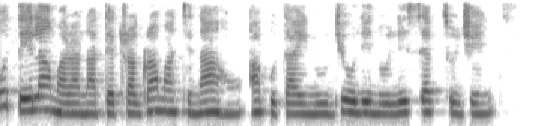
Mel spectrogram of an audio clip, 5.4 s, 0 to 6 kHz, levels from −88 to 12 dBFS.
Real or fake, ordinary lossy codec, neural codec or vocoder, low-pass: real; none; none; 5.4 kHz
